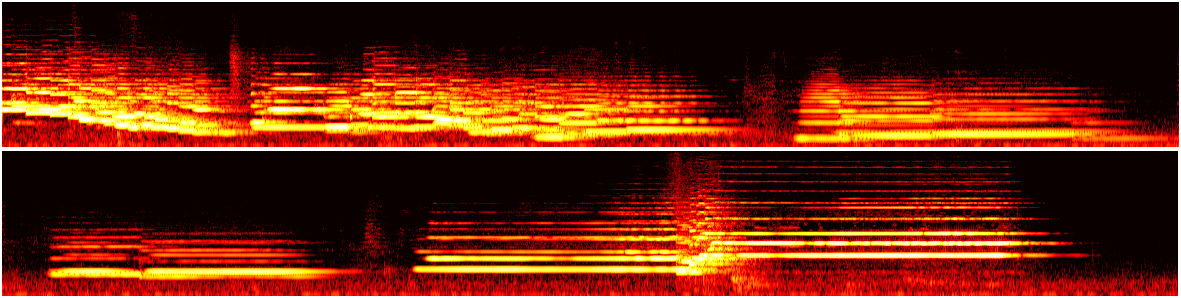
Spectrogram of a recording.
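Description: Flute and clarinet playing a classical duet. They start with quick falling runs of notes, then play slower, lower phrases with short pauses between them. They finish on long notes held together, which stop shortly before the end.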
